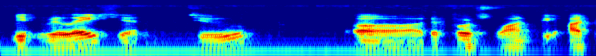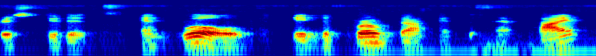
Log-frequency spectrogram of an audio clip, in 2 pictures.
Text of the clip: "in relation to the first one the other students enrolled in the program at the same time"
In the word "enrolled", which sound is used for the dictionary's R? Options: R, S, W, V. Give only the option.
W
